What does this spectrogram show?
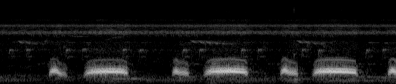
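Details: Spotted dove decoy bird with a two-row spotted neck collar, recorded 11 June 2023, cooing in the one-tail-note style: short soft lead notes each followed by a longer, level, mellow coo, repeated steadily, with faint insect hiss behind.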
